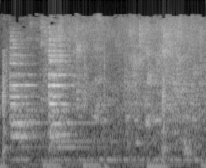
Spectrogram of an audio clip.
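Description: Water pours from a measuring cup into a pot for chicken stock in a home kitchen, a short gurgling, splashing stream that rises in pitch as the pot fills, in two close bursts.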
